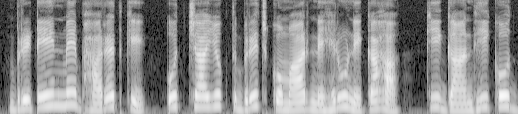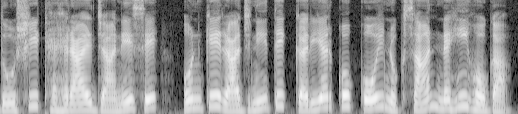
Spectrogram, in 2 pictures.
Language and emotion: Hindi, neutral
